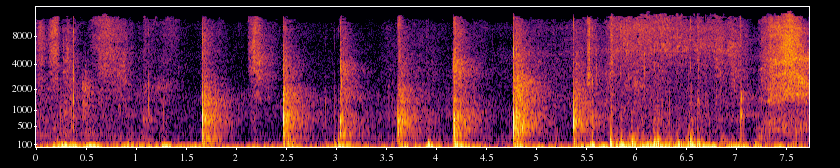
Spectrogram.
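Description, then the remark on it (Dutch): Footsteps walking from the hall through a house divided into apartments, a steady series of hard, sharp heel strikes on a firm floor, roughly two per second, with faint shuffling and a low background rumble. “Lopen eventjes vanaf de hal kunnen we niet door naar de volgende deur, want die is afgesloten voor de appartementbewoners, hè?”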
